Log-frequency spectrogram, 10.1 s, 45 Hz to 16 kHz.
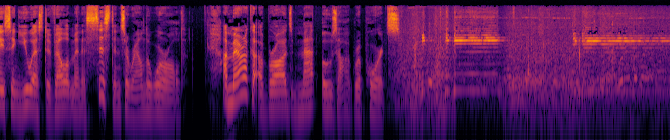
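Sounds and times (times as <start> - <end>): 
speech: 0.0 - 6.9
engines of market traffic: 5.9 - 10.0
sustained car horns: 6.2 - 7.8, 8.4 - 10.0
overlapping voices and crowd chatter at an outdoor market: 7.5 - 10.0.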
